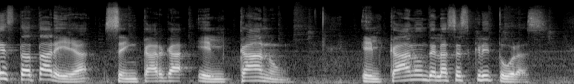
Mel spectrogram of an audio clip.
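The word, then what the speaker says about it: κανών: también instrumento de medición es una palabra griega que se escucha a sí mismo como en el español canon lo único que se escribe con k y probablemente tuvo su origen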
